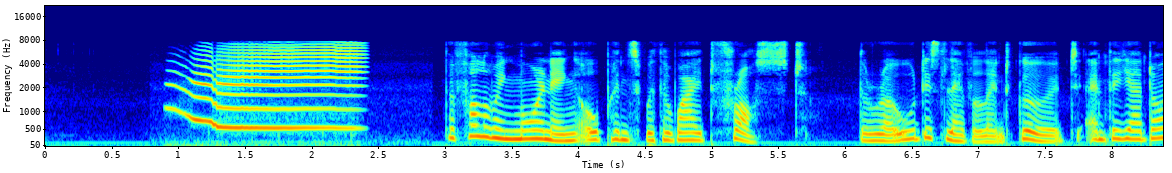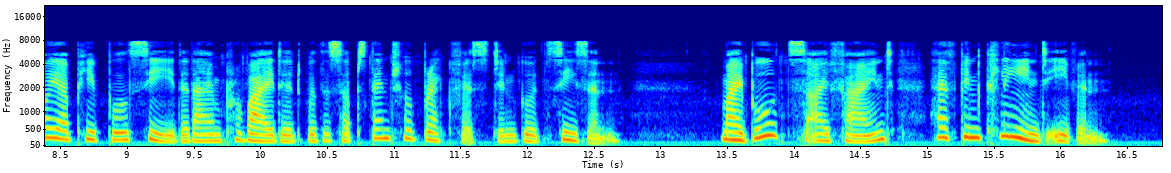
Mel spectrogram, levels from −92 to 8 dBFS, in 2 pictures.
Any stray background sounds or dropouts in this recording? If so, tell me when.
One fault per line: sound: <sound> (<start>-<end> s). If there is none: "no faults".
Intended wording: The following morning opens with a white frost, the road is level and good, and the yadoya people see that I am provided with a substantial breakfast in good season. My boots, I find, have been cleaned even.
sound: squeak (0.9-2.4 s)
